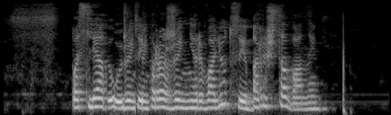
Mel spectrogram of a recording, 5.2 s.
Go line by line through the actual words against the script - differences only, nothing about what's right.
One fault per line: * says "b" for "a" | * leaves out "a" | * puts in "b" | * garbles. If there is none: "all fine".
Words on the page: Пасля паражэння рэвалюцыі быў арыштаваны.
* garbles
* leaves out "быў"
